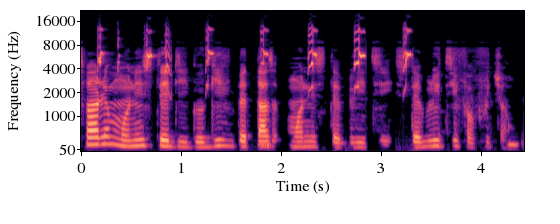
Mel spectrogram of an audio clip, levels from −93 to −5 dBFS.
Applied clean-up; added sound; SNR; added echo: neural mask model Resemble Enhance denoiser.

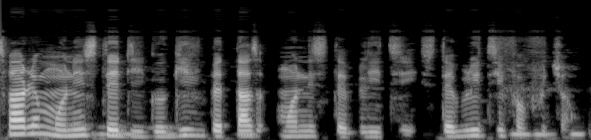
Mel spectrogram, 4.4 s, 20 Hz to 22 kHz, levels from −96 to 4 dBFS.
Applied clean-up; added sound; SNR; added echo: none; none; none; none.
